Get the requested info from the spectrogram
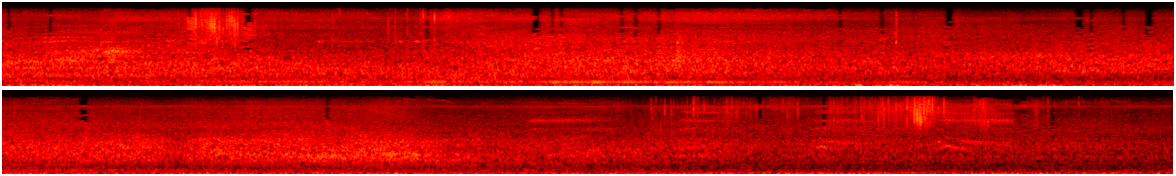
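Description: Birds calling over a steady low rumble, with a low steady hum that fades out about seven seconds in.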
